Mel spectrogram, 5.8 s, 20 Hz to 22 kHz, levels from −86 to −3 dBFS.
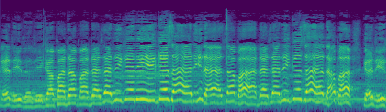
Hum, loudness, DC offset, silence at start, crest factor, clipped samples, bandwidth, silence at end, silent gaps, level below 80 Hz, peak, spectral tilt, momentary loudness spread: none; -13 LUFS; under 0.1%; 0 s; 14 dB; under 0.1%; 16 kHz; 0 s; none; -64 dBFS; 0 dBFS; -2.5 dB/octave; 5 LU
